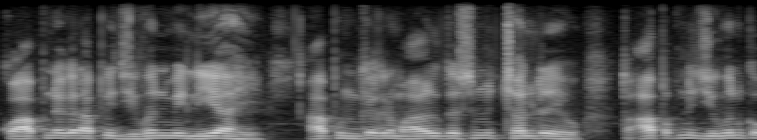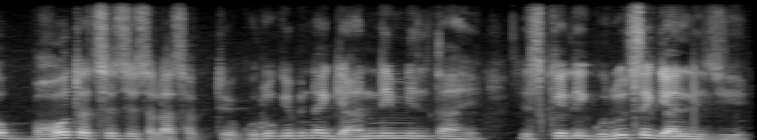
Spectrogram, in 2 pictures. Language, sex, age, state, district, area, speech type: Hindi, male, 18-30, Madhya Pradesh, Ujjain, rural, spontaneous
